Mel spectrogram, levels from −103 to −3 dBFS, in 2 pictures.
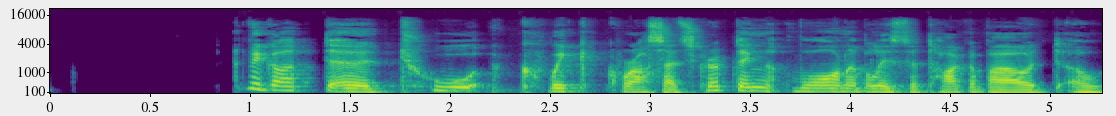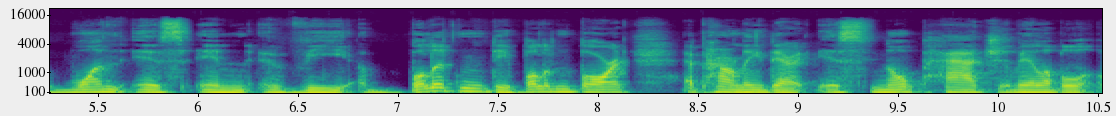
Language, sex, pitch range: English, male, 100-120 Hz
